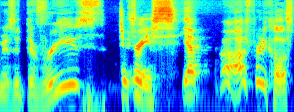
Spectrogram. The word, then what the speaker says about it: DeVries: DeVries. Yep. Oh, that's pretty close. DeVries. You're close. Yeah. DeVries with Emily's Cleaning in Utica, New York.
